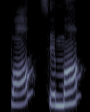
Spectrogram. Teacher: आपके होठ सटते हैं और खुलते हैं, इसीलिए प से माँ ध्वनि ओष्ठ से आती।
